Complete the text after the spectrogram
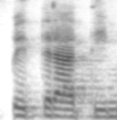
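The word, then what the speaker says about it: Petratti: Las redes más eh, que más me contactan es arroba Petrati.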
